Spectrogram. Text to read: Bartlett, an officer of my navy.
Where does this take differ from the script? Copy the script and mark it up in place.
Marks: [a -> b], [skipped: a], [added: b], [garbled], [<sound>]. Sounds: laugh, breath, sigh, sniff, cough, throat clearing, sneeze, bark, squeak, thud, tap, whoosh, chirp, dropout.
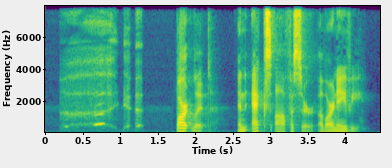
[breath] Bartlett, an [added: ex] officer of [my -> our] navy.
